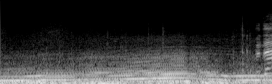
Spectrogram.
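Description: A BMW M2 accelerates hard in second gear with an added exhaust system. The engine note is loud and close, rising steadily in pitch as it builds revs.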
